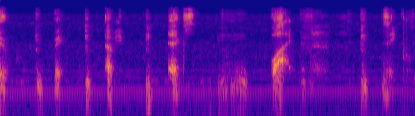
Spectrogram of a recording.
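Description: A run of short, throaty burps of varying length over a steady background hum.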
